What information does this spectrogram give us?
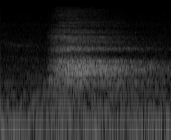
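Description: A deliberate breath during a guided prayer exercise, a soft, quiet, airy rush that swells and then slowly tapers off.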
